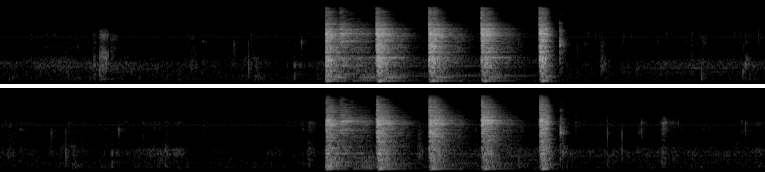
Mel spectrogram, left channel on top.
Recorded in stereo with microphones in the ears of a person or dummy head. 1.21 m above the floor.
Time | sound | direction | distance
3.2 | hammering | 65° left (ahead or behind) | 1.5 m
5.6 | a finger snap | 75° left (ahead or behind) | 1.2 m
